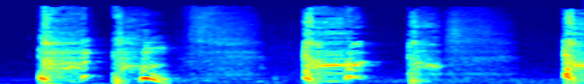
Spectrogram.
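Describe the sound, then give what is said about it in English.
A person coughs in a series of loud, harsh bursts separated by short pauses, with no talk alongside. “It sounds like you got a cough.”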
